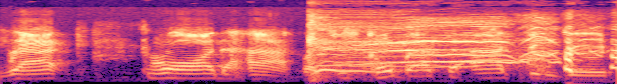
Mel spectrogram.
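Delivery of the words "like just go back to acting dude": high, laughing jab; laughing rant. Real, not acted. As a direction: crack up while mocking him. Ranting about rival.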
